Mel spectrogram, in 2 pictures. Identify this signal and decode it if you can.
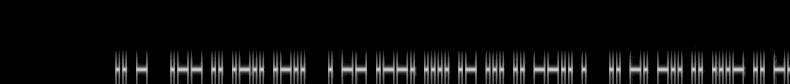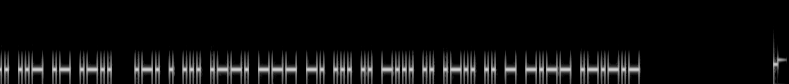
Morse code, heard as a keyed tone, about 34 wpm, 700 Hz. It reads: IT WILL EMPHASIZE INDIVIDUAL RESPONSIBILITY.
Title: Sentences from Top 1500 Words 35wpm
